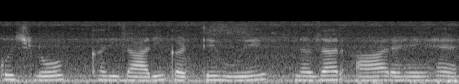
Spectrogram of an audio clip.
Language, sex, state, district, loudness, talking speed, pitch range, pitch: Hindi, female, Chhattisgarh, Raipur, -15 LUFS, 115 wpm, 185-200 Hz, 190 Hz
